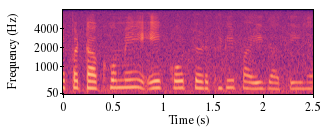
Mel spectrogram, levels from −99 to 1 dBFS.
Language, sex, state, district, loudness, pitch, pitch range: Hindi, female, Uttar Pradesh, Jyotiba Phule Nagar, -19 LUFS, 240 Hz, 225-255 Hz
